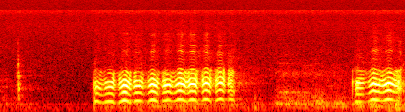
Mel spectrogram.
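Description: A single person's voice imitating a hen clucking: a run of quick, wavering clucks lasting about a second and a half, then a shorter run near the end.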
